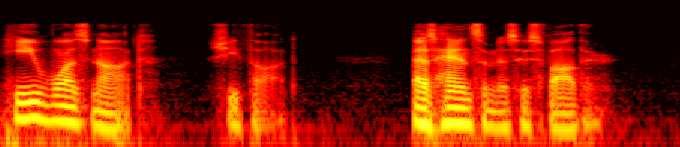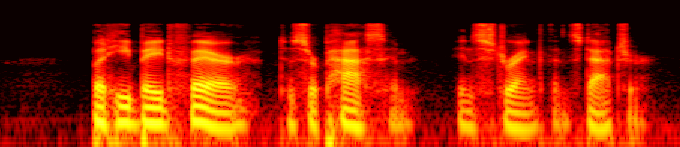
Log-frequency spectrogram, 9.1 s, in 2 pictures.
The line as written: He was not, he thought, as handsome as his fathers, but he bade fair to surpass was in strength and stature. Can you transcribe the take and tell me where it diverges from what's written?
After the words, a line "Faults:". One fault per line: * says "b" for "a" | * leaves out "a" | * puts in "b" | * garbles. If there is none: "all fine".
He was not, she thought, as handsome as his father, but he bade fair to surpass him in strength and stature.
Faults:
* says "she" for "he"
* says "father" for "fathers"
* says "him" for "was"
